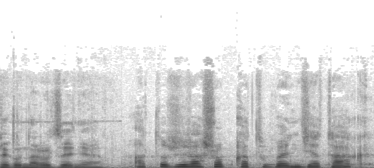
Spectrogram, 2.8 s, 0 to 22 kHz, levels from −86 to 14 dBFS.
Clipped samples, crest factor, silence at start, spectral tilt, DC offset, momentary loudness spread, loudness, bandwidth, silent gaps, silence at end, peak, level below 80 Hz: under 0.1%; 16 dB; 0 s; -6 dB/octave; under 0.1%; 10 LU; -18 LUFS; 13.5 kHz; none; 0 s; -2 dBFS; -38 dBFS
